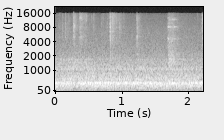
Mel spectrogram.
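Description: Faint scattered ticks of crushed candy cane bits sprinkled by hand onto a pretzel rod on parchment paper, over a steady low hum.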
